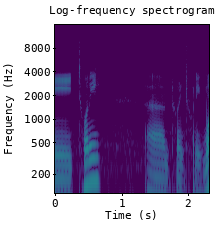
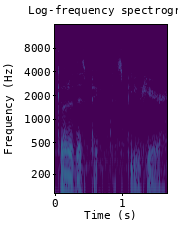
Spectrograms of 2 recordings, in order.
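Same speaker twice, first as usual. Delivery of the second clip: whispering; 13 dB quieter than usual. Real, not acted. Aside while switching camera views.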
